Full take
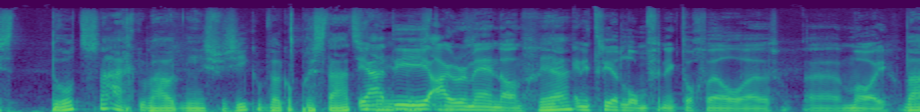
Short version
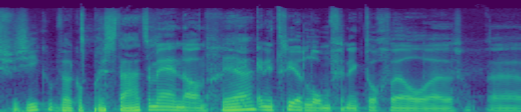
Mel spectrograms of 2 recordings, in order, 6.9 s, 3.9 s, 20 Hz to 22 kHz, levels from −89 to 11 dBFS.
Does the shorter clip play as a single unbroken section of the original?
no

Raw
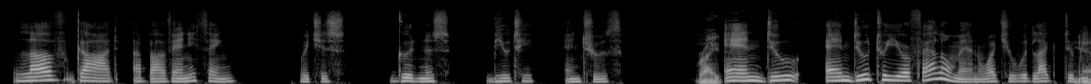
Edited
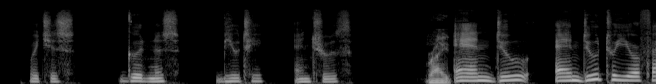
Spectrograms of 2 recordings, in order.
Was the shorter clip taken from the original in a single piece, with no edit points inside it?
yes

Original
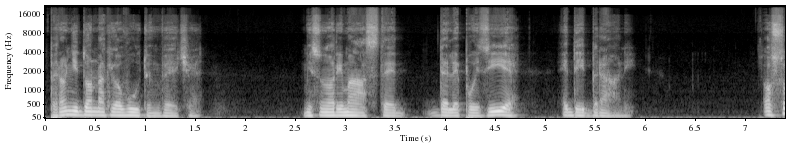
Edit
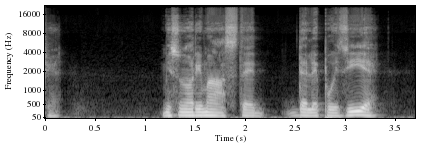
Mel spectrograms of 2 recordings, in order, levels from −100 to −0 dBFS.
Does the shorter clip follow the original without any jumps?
yes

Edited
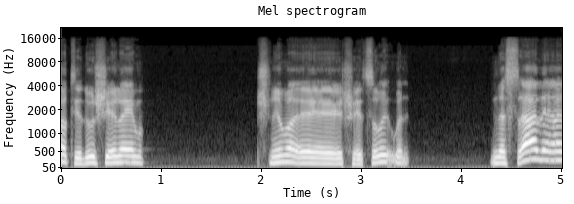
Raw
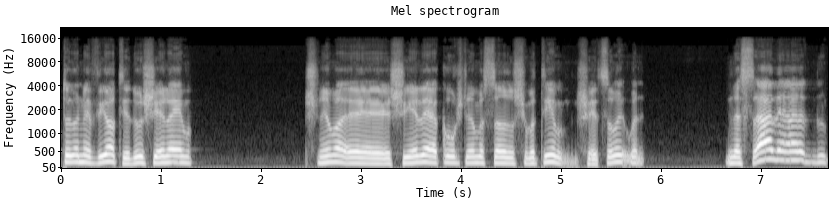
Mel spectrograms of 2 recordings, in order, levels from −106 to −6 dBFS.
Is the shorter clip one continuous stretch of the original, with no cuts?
no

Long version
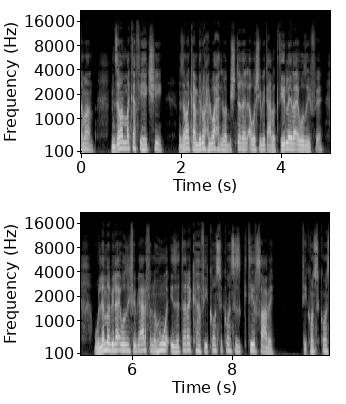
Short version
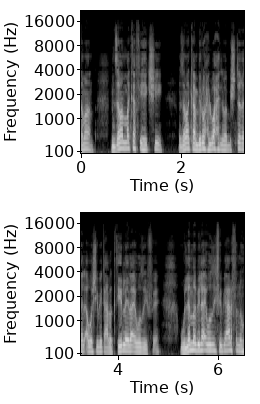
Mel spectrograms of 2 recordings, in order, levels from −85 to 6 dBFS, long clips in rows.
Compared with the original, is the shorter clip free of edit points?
yes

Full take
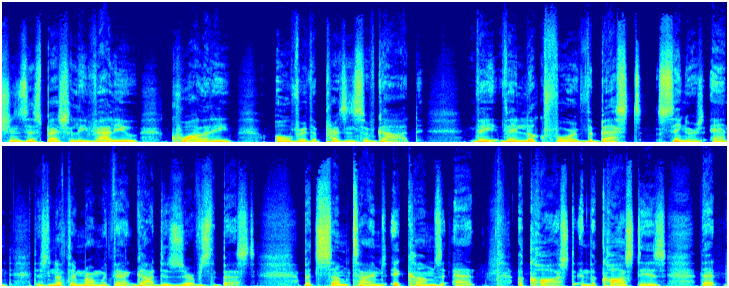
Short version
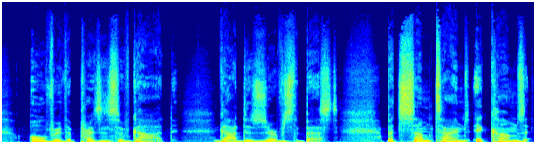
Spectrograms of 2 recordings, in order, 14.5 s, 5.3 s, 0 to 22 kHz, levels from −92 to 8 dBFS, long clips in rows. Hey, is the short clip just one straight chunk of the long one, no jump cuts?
no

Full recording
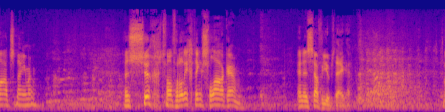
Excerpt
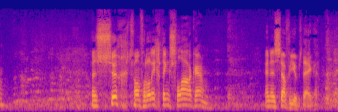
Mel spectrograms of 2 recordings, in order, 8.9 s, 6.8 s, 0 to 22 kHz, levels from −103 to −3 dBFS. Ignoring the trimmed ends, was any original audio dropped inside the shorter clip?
no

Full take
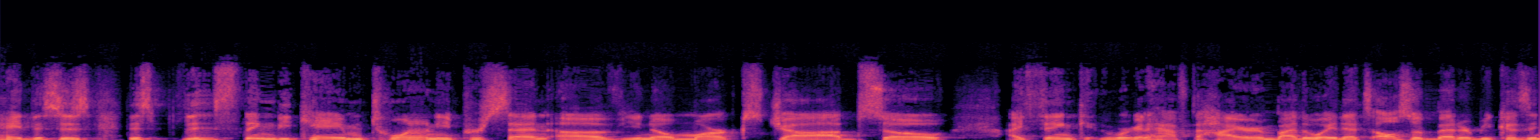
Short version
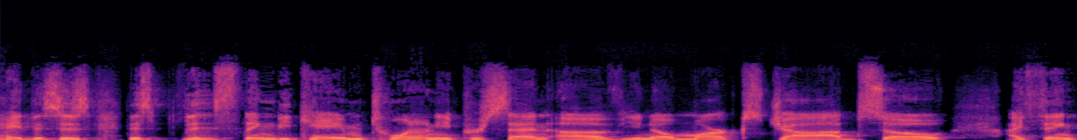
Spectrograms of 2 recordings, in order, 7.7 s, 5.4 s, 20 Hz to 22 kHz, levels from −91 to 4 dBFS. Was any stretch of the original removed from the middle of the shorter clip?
no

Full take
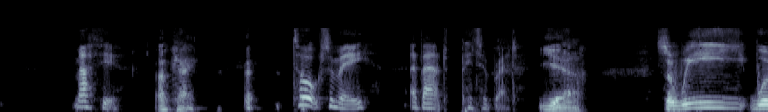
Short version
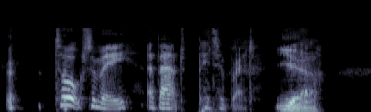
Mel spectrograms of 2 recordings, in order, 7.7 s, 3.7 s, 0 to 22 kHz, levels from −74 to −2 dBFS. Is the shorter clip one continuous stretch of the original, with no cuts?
no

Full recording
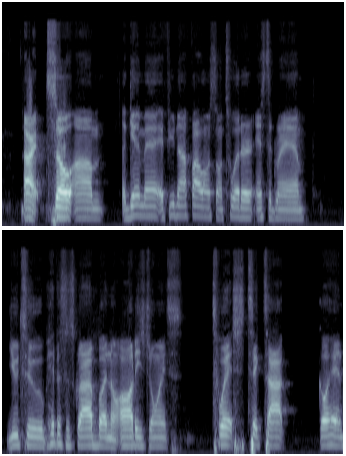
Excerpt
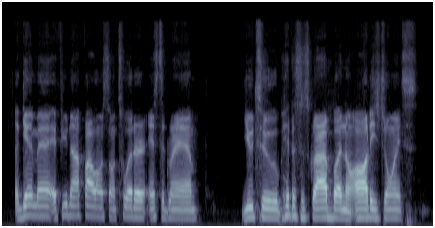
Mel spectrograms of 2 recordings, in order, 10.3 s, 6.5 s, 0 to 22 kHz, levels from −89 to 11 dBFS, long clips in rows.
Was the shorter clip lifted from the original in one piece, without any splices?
yes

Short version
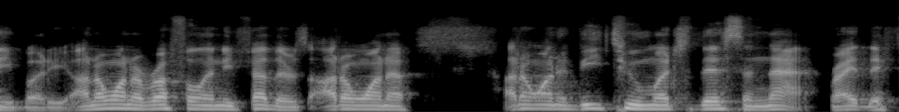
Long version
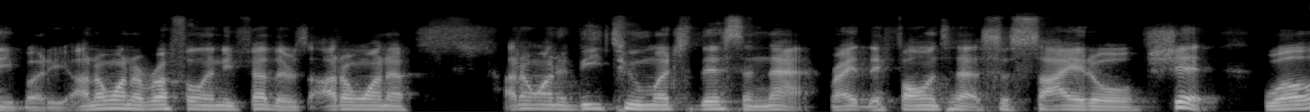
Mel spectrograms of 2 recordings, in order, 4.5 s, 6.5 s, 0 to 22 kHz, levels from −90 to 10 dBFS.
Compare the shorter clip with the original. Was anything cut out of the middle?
no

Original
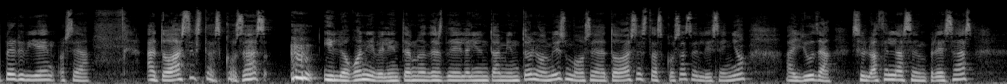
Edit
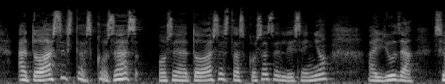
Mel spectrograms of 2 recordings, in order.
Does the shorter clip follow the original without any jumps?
no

